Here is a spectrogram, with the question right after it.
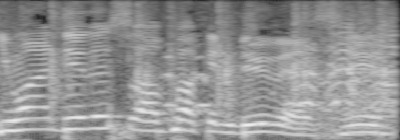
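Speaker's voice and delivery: defiant wife. Retold or imitated. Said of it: "She's like".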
